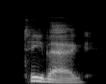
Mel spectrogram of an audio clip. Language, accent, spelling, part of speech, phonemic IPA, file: English, Australia, teabag, noun / verb, /ˈtiː(ˌ)bæɡ/, En-au-teabag.ogg
- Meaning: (noun) A cloth or paper sachet containing tea leaves or herbal tea, designed to act as an infuser when submerged in hot water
